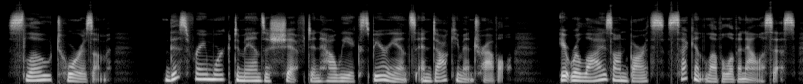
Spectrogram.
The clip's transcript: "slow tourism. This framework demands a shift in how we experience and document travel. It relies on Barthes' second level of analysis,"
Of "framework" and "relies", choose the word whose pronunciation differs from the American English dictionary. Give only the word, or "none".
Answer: none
